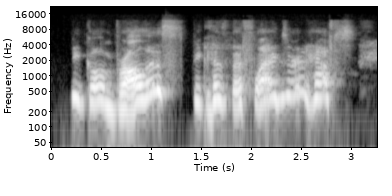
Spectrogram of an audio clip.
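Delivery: very high, laughing and giggling mid-sentence. Quoting a joke someone told, laughing while talking. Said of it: "say that again without laughing".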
